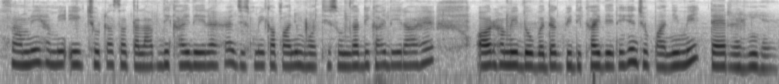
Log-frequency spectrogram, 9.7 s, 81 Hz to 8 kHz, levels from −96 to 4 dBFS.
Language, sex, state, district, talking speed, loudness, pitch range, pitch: Hindi, female, Bihar, Saran, 215 wpm, -19 LUFS, 220-240 Hz, 230 Hz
